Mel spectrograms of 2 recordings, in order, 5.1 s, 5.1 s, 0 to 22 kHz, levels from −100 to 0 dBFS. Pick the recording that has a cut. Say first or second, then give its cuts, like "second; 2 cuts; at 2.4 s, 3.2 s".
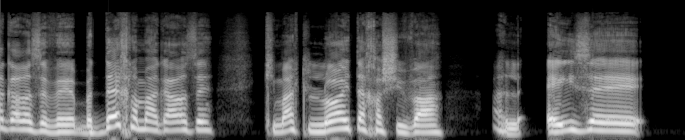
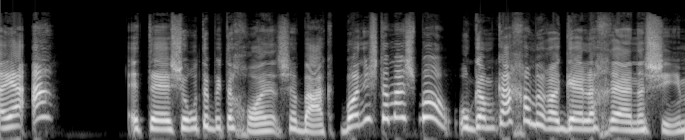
second; 2 cuts; at 1.0 s, 2.5 s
